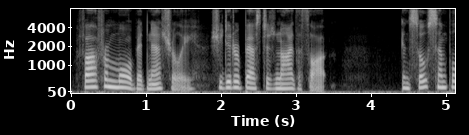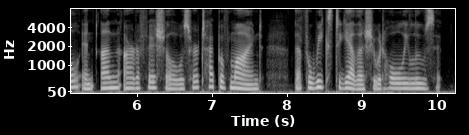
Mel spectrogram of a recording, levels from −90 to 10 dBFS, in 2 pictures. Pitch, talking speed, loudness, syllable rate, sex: 185 Hz, 180 wpm, -19 LUFS, 5.4 syllables/s, female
